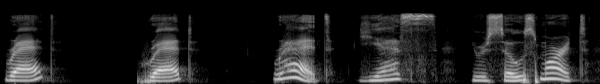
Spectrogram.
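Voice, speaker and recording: Slow-talking woman teaching small children. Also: medium pitch, a little mellow, breathy edge, no room sound, studio quality. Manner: simple, repetitive, encouraging. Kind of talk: puppet-show lesson for small children. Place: indoor room by a curtained window.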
